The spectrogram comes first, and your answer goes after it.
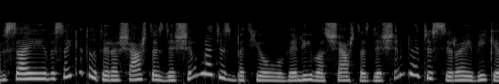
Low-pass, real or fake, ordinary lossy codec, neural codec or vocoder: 7.2 kHz; fake; AAC, 64 kbps; codec, 16 kHz, 4.8 kbps, FACodec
